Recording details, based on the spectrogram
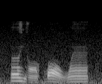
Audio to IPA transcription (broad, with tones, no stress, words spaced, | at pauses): ə˦jɔ̃˨ɓɔ˦˨ wɛ̃˦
